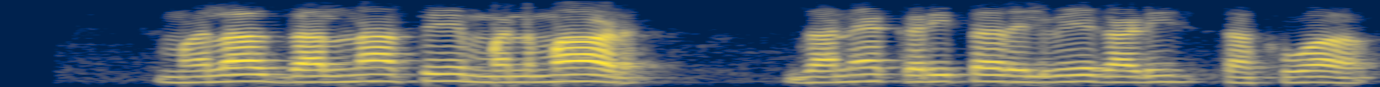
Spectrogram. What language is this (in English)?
Marathi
